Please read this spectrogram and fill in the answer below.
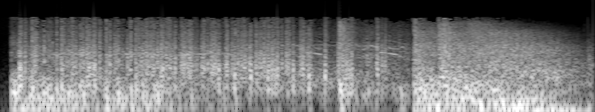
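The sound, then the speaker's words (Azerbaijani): Fireworks burst over a July evening celebration in Baku: a dense, loud, continuous barrage of cracks, pops and booms that keeps going throughout, with a brief dip before the volley resumes at full strength. “İyul axşamı Bakıda atəşfəşanlıqdır.”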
